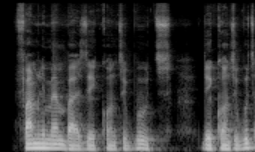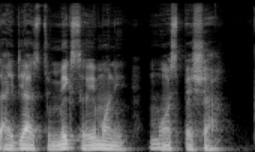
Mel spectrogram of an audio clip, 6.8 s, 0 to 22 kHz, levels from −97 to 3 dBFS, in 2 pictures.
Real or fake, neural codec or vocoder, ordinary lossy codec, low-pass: real; none; none; none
